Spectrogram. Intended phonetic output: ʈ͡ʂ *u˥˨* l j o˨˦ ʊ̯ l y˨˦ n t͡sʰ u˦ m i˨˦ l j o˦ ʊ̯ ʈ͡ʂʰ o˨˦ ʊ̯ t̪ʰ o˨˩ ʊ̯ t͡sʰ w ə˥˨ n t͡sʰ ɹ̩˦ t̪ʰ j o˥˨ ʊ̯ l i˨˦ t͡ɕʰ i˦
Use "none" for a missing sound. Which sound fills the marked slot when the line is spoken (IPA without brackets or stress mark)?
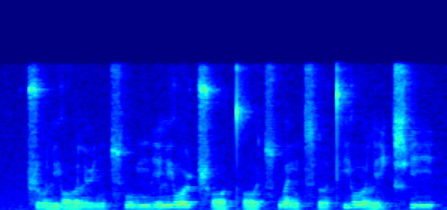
u˨˩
